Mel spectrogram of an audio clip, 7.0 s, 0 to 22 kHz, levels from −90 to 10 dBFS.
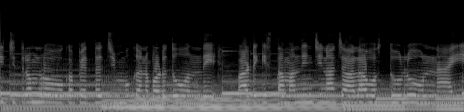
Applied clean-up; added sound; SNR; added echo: none; Piano; -3 dB; none.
